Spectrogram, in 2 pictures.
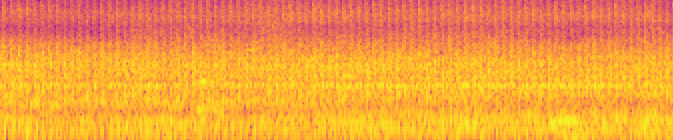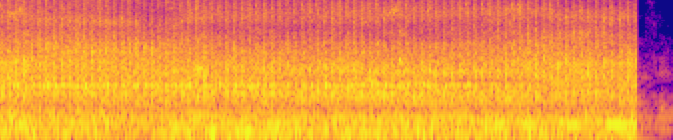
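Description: A tractor engine runs loud and close in a field, with a steady rough rumble and knocking throughout that cuts off abruptly at the end.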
